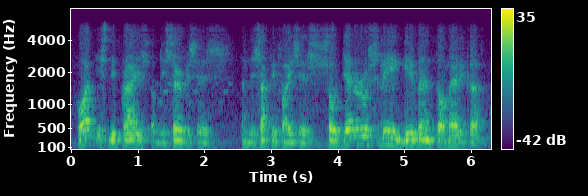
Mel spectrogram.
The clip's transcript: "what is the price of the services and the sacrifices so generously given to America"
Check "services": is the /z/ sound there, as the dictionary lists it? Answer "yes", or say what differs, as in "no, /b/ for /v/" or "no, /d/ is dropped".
no, /s/ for /z/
